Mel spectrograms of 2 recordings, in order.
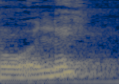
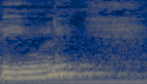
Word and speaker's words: Euler: em relação de Euler E na verdade a pronúncia olho Mas aí a maioria das pessoas com conhece por Yuri F + b =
